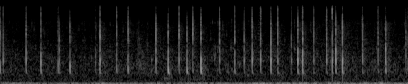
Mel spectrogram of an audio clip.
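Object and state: Plastic toy drum head, scratched and tapped.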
